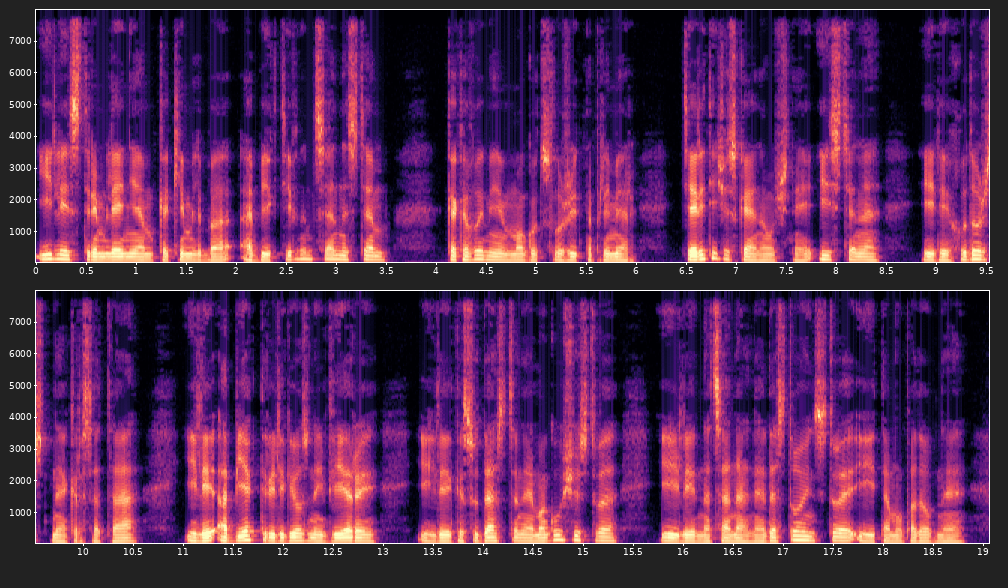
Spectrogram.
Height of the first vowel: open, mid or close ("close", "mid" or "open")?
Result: close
